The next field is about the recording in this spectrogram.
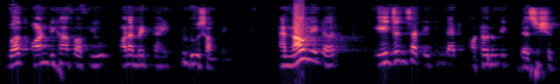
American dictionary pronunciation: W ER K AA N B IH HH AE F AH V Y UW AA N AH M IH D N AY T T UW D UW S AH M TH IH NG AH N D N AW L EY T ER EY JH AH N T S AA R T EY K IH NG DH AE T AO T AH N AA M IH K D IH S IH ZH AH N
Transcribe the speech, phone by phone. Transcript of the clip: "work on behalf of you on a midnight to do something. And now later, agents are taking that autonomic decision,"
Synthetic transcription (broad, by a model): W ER K AA N B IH HH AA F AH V Y UW AA N AH M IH D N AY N T UW D UW S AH M T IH NG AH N D N AW L EY T ER EY JH AH N T S AA R T EY K IH NG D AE T AO T AH N AA M IH K D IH S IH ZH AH N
